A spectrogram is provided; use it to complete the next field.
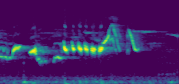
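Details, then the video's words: White-rumped shama in breeding condition and wanting to mate, recorded wild with a clear voice: varied whistled phrases, then a quick run of about six bright chirps, ending in sharp rising and falling sweeps. "MURAI BATU GACOR BIRAHI MINTA KAWIN"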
